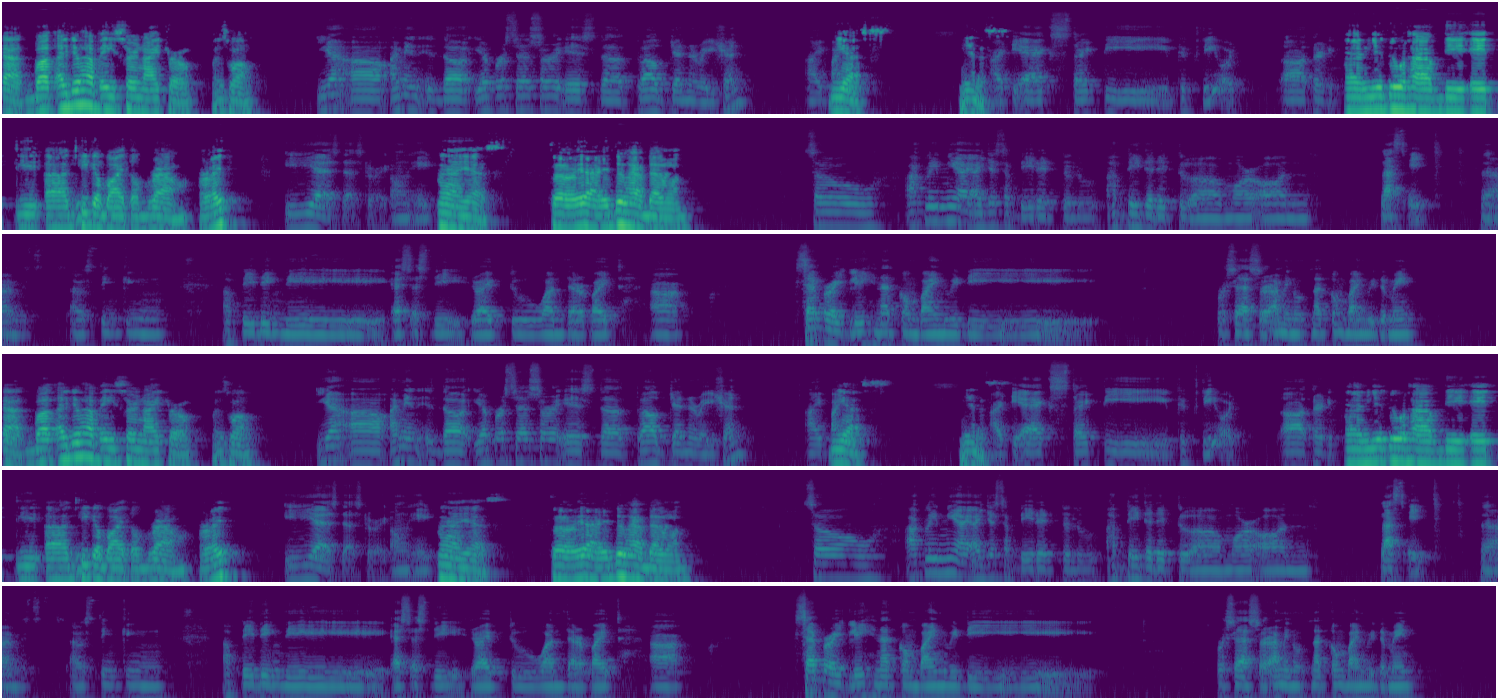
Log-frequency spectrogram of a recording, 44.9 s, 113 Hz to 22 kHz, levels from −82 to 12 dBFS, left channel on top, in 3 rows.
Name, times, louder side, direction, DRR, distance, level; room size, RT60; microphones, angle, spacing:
voice 1, 0.0-2.5 8.3-8.8 9.6-9.9 13.4-17.2 19.3-19.9 20.5-21.8, left 6 dB, 60° left, 0.4 m, -25 dB
voice 2, 3.1-7.4 8.0-8.4 9.4-9.5 9.9-12.3 12.8-13.5 17.8-19.2 23.0-28.0 28.7-29.2 29.7-30.2 30.6-36.7 37.8-40.8 42.1-44.0, right 1 dB, 90° right, 1.4 m, -43 dB
5.3 x 4.4 x 5.7 m
head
